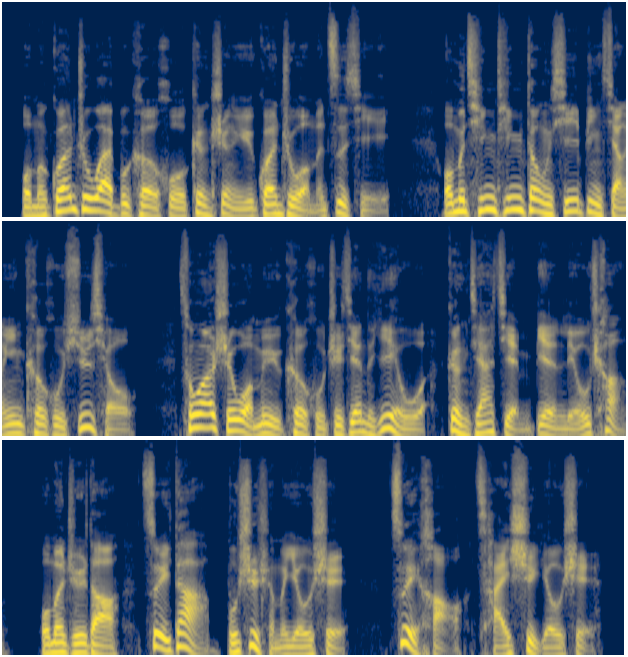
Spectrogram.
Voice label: male chinese voice over character; mandarin chinese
